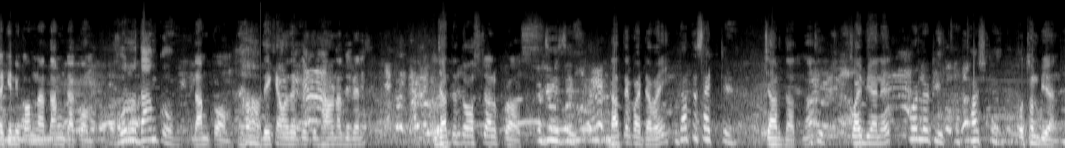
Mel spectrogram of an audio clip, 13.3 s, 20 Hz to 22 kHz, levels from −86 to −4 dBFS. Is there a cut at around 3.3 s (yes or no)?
yes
